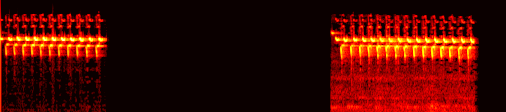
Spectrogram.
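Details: European goldfinch song recorded for tutoring young birds: two bursts of fast, even, high tinkling trills about four seconds apart, each a rapid metallic chatter, separated by silence.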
